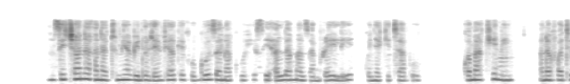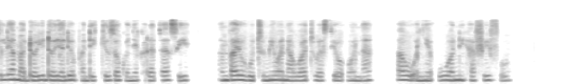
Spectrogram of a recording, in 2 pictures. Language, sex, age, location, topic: Swahili, female, 18-24, Nairobi, education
